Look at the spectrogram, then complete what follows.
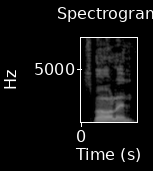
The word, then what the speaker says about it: Smolin: I've heard of him Smalling is how you say it yeah well there you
